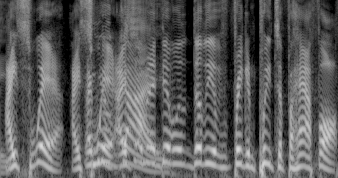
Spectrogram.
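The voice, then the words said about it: Put-on New York accent with attitude. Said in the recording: “Give me a little bit of New York. You know, a little attitude.”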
